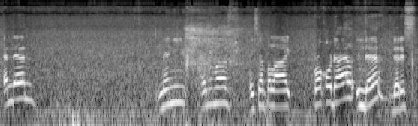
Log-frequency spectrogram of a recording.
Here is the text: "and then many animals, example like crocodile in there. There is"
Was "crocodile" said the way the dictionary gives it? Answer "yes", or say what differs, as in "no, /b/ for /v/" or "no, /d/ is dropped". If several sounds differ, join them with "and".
yes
